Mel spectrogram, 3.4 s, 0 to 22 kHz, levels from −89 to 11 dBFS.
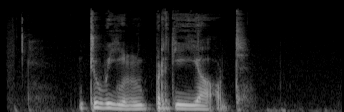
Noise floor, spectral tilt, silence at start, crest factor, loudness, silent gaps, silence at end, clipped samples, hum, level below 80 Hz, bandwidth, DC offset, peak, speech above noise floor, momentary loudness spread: -64 dBFS; -7.5 dB/octave; 0.8 s; 18 dB; -25 LUFS; none; 1 s; under 0.1%; none; -52 dBFS; 15 kHz; under 0.1%; -10 dBFS; 39 dB; 17 LU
